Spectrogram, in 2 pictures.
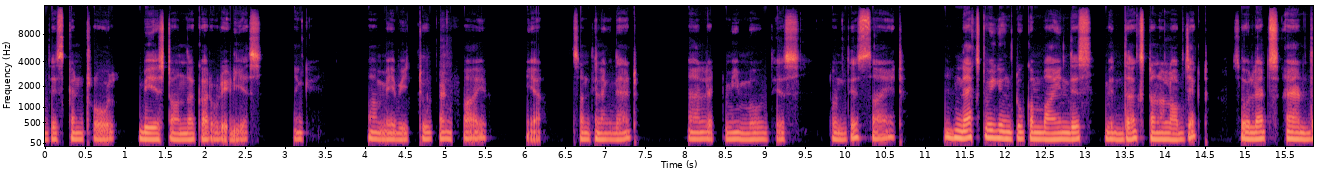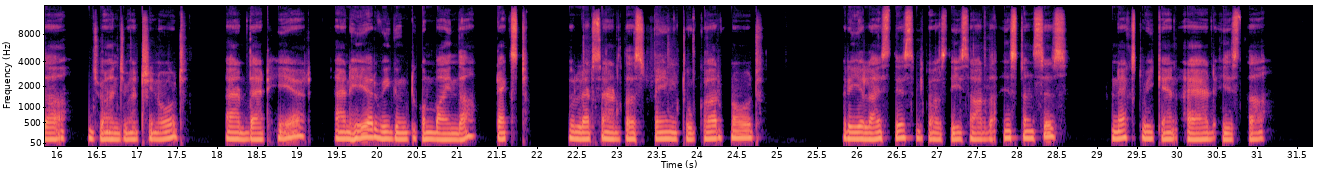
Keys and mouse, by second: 3.0-4.9 drag, 6.7 click, 7.8-9.0 drag, 9.5 shift+click, 9.8-11.2 drag, 11.9-12.8 middle drag, 13.5 middle click, 14.8 shift+a, 17.9-19.2 drag, 19.3-20.9 drag, 21.5 middle click, 22.0 shift+a, 25.5 click, 25.9 drag, 28.7 click, 29.0 click, 30.2 click, 30.7 shift+d, 31.4 click.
